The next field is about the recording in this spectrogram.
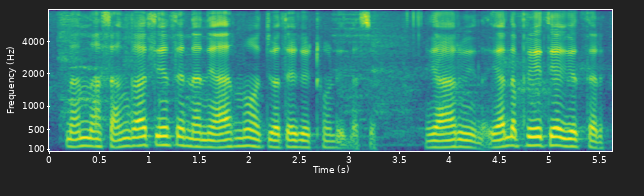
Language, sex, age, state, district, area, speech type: Kannada, female, 60+, Karnataka, Mandya, rural, spontaneous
